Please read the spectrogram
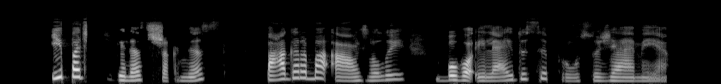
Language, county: Lithuanian, Šiauliai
